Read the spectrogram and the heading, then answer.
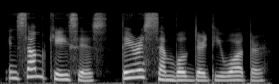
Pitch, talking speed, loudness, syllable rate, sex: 230 Hz, 150 wpm, -19 LUFS, 4.8 syllables/s, female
